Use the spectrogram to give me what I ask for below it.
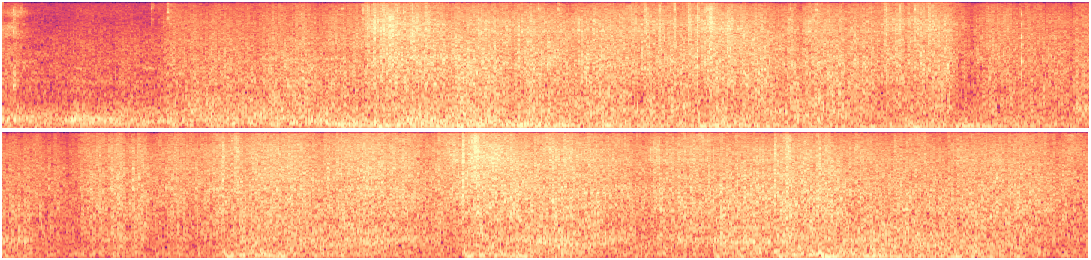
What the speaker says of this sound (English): We got a good bombing run on the artillery battery here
